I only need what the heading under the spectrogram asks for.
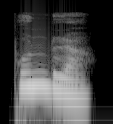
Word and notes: ಪಾಂಡುರ: kannada

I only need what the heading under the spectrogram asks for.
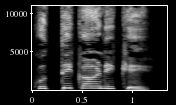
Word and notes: ಕುತ್ತಿಕಾಣಿಕೆ: kannada

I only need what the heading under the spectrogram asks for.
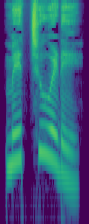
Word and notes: ಮೆಚ್ಚುವಡು: meccuvaḍu

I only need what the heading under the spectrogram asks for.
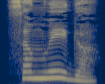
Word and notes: ಸಂವೇಗ: samvēga

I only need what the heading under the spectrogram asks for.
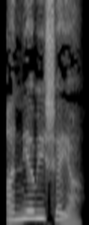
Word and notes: ಅನ್ಯವಿಷಯ: anyaviṣaya

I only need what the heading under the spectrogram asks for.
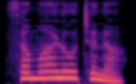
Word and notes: ಸಮಾಳೋಚನ: kannada

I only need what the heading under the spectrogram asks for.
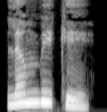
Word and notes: ಲಂಬಿಕೆ: lambike

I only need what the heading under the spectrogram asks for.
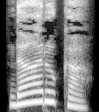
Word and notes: ದಾರುಕ: Kannada

